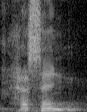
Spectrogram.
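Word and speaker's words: Gesem: capítulo 2, verso 19 de Nehemías, dice, "Cuando lo supieron zambalar, el oronita Tobías, el oficial amonita y Jesén, así se pronuncia porque es árabe el tipo, ¿no?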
